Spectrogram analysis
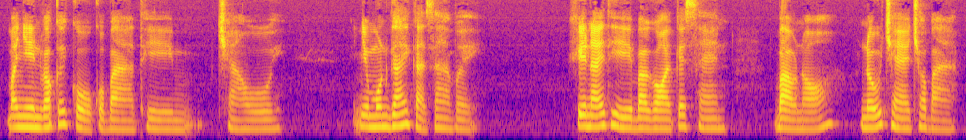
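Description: A woman narrating a folk story in an expressive, folksy storytelling manner. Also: on the low side.

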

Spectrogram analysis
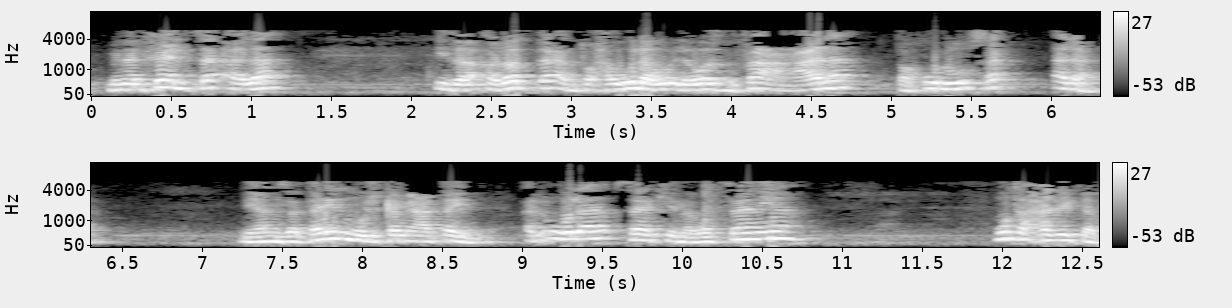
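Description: A man's voice: high-pitched, animated, brisk. A man teaching an Arabic grammar lesson, explaining each step and checking that his students follow. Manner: explains step by step, often checks understanding with the class. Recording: roomy, muffled recording from a distance.

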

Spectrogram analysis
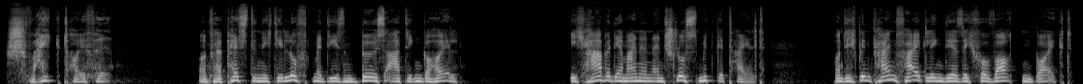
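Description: A man's voice: on the high side, unhurried, no room sound, clean studio sound, pitched above the performer's own voice. A man playing a proud young male scientist who answers with vehement, indignant defiance. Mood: scornful.

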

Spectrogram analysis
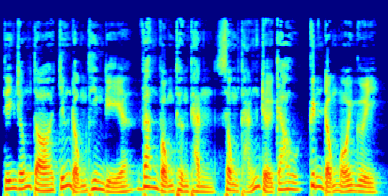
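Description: Male audiobook narrator, dramatic and mournful, husky voice with a lively pitch. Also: normal speed. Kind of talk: scripted narration.

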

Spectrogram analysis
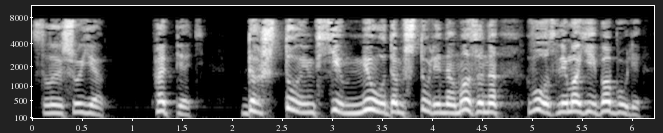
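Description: A woman reads a fantasy audiobook aloud in an even, expressive storytelling voice of middle pitch. The recording sounds slightly dull, with its highs muted. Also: a little slow, breathy edge. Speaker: audiobook narrator.

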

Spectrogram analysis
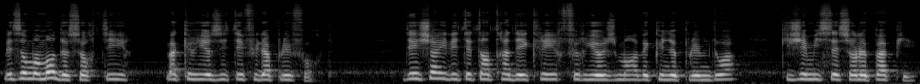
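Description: Brief: woman, audiobook narrator, steady even read, slightly high voice. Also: moderate pace.

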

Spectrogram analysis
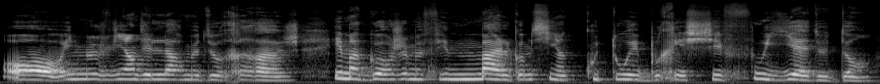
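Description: A woman narrating a novel as an audiobook in a measured, expressive first-person reading. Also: a little high. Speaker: audiobook reader.

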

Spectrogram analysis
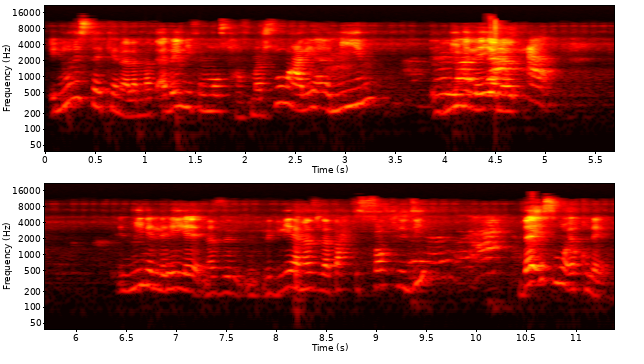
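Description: Over online voice chat from a room at home, a woman with an Egyptian Arabic accent teaches a recitation lesson, explaining step by step and checking in often with her students. Her voice is fairly high, expressive, and fast, with long pauses. The room is echoey, with faint noise.

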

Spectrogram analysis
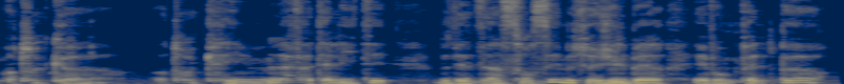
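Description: A man's voice: medium pitch, very animated, a little slow, slightly rough. A man reading an audiobook, voicing a proud young noblewoman who is furious and contemptuous. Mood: shocked. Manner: shouting, raging, contemptuous. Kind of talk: audiobook character voice.

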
